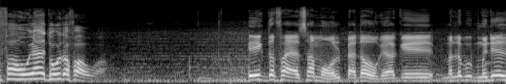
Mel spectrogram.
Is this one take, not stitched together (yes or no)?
yes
